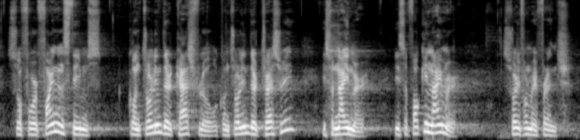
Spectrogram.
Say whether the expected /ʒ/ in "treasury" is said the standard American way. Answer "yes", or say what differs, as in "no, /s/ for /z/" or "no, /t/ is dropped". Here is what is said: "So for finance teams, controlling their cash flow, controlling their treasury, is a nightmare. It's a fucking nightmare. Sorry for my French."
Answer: no, /s/ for /ʒ/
